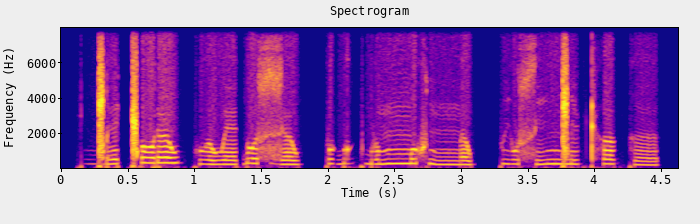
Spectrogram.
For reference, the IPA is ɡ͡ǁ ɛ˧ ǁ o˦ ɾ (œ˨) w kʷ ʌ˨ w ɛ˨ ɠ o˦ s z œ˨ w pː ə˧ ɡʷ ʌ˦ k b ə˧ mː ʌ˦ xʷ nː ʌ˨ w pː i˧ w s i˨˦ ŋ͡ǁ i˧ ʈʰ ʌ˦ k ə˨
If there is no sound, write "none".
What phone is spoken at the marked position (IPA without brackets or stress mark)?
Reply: œ˦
